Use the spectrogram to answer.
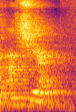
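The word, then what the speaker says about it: משיח: Así se pronuncia, Mashiach.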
